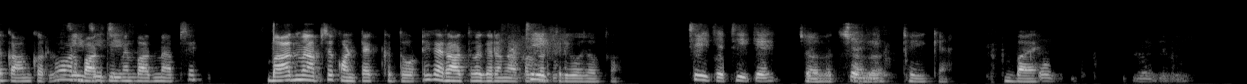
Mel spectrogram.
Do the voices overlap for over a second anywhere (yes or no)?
no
